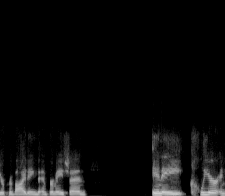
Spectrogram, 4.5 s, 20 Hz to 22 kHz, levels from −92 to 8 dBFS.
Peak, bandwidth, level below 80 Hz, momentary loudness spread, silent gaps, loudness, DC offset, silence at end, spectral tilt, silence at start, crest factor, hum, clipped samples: -8 dBFS; 7 kHz; -72 dBFS; 10 LU; 2.25-2.99 s; -22 LUFS; under 0.1%; 0 s; -7.5 dB/octave; 0 s; 14 dB; none; under 0.1%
